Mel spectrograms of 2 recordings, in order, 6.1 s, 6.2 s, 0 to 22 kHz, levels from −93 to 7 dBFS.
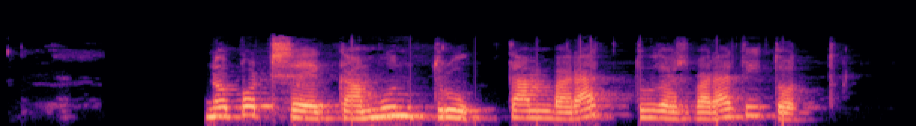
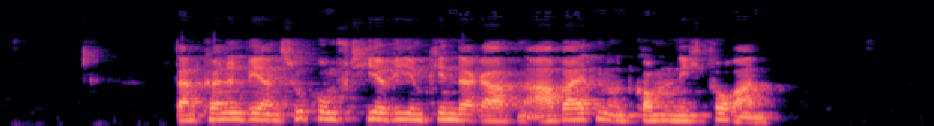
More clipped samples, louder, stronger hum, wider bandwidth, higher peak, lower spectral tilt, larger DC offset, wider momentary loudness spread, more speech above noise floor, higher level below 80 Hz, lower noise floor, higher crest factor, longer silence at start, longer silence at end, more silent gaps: neither; about the same, -14 LUFS vs -16 LUFS; neither; about the same, 7.8 kHz vs 7.2 kHz; about the same, -2 dBFS vs 0 dBFS; about the same, -5.5 dB/octave vs -5.5 dB/octave; neither; about the same, 6 LU vs 6 LU; second, 39 dB vs 61 dB; first, -54 dBFS vs -60 dBFS; second, -53 dBFS vs -78 dBFS; about the same, 14 dB vs 18 dB; first, 1.4 s vs 0.55 s; second, 0.7 s vs 1.1 s; neither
